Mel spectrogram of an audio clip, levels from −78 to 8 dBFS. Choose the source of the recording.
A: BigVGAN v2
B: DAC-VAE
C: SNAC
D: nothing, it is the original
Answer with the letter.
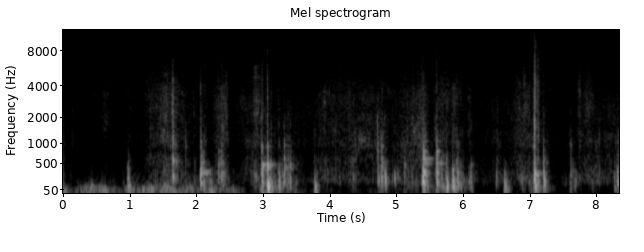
D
